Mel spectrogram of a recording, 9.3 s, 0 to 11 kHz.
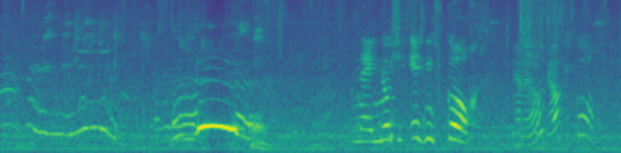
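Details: Alaskan Malamute pups, 26 days old, from Ciqala's litter at Sakima Kiwidinok, recorded 20 September 2009: wavering, tonal whines and short howls rising and falling, a louder drawn-out cry near the middle, with soft human voices underneath.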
